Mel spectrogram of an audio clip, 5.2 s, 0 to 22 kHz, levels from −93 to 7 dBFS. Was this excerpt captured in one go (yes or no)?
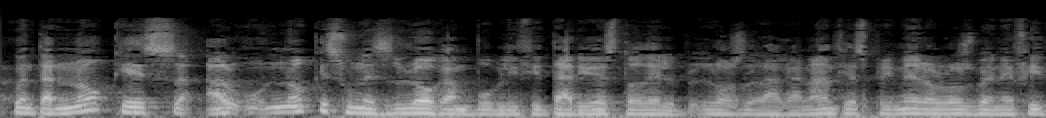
yes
